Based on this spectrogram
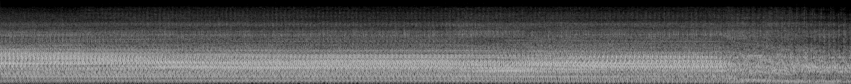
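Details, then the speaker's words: Kenworth cabover diesel truck "Marla" with a fuel problem, idling with an uneven, lumpy beat and a dropped-cylinder stumble before shutting down; misfire from a faulty injector on the third cylinder back on this side, to be replaced. "all right so i'm gonna say third cylinder back on this side is uh needs an injector so we're just going to get the tools and change it"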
